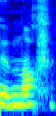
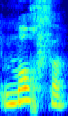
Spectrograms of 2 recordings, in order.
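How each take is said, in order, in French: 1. Le nom a une prononciation anglaise. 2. Le nom a une prononciation française. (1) "en anglais, Morphe, Morphe ça se dit Morphe" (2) "En français, ça se dirait Morphe"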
